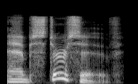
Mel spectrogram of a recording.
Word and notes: abstersive: British English

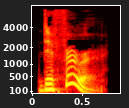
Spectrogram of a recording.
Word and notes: deferrer: British English

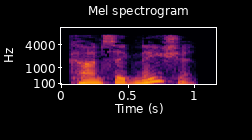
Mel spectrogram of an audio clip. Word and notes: consignation: British English

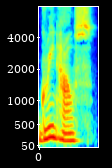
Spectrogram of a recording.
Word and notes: greenhouse: British English

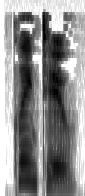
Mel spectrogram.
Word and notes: cling to: British English

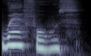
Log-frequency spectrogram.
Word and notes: wherefores: British English

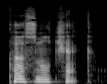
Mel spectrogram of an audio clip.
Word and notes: personal cheque: British English

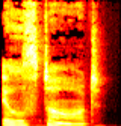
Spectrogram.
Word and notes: ill-starred: British English

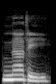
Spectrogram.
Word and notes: nutty: American English

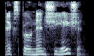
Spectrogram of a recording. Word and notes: exponentiation: British English

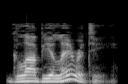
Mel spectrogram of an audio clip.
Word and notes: globularity: British English

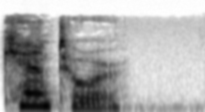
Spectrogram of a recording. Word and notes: cantor: American English

